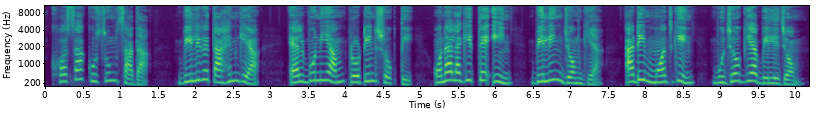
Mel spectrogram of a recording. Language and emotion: Santali, neutral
